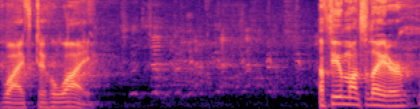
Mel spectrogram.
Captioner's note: audience laughing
